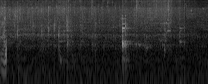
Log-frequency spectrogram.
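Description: Eggs frying in hot oil in a pan, a steady close sizzle with occasional scraping stirs and light clicks of a utensil, with no talk over it.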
